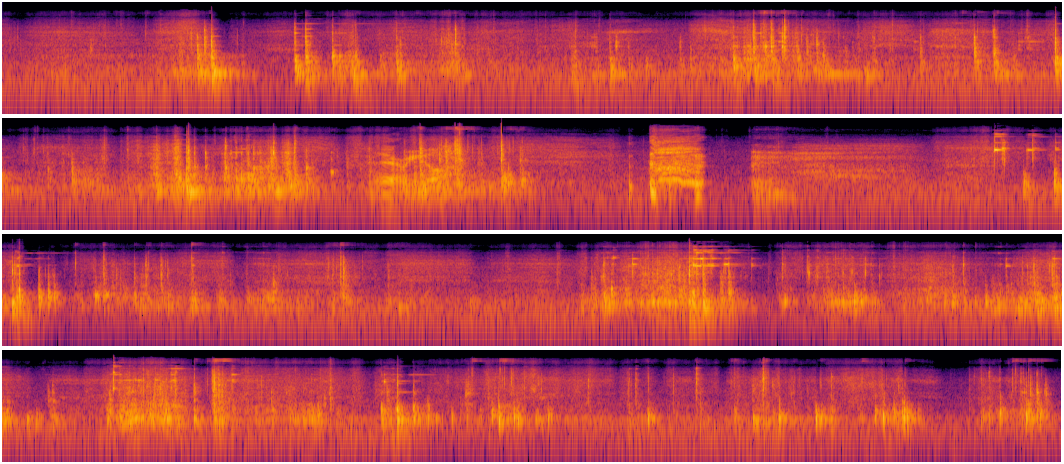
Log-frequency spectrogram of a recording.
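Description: A ratchet chain binder being worked to tighten a tie-down chain, its pawl clicking over and over, with heavy rusty chain links clanking against the trailer.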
